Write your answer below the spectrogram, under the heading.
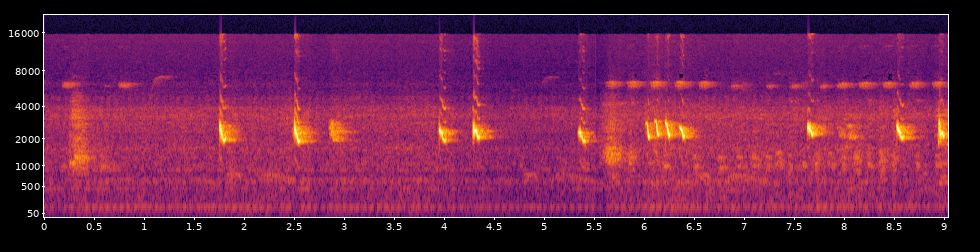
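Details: Yellow-vented bulbul, as a lure to make birds sing: scattered bright chirps in ones and twos, then a fast little cluster of three or four notes and more spaced chirps, over a low steady hum.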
